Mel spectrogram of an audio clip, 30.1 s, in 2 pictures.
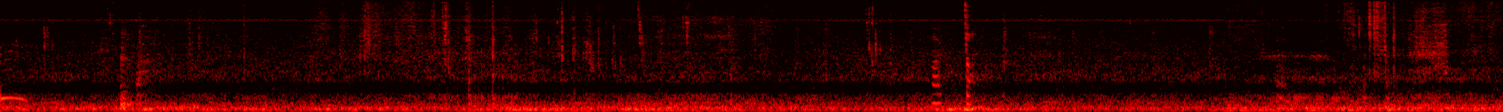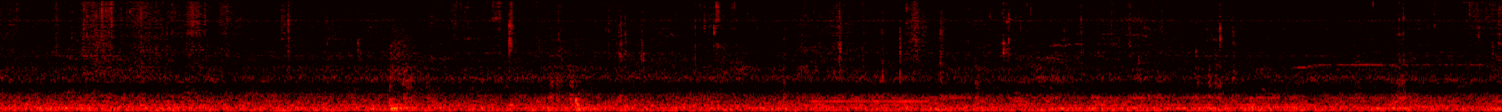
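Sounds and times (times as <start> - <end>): steady low hum: 0.0 - 30.0
person chewing: 8.6 - 8.9, 22.0 - 22.5, 23.2 - 27.5.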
